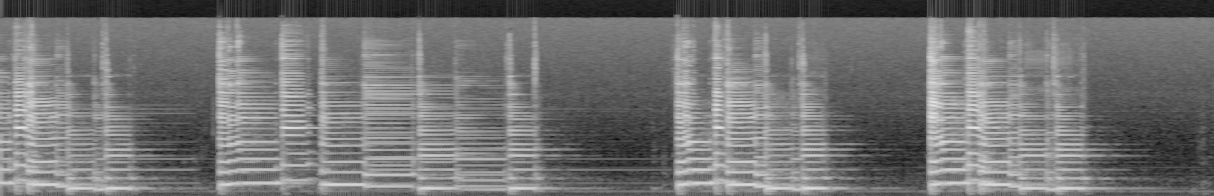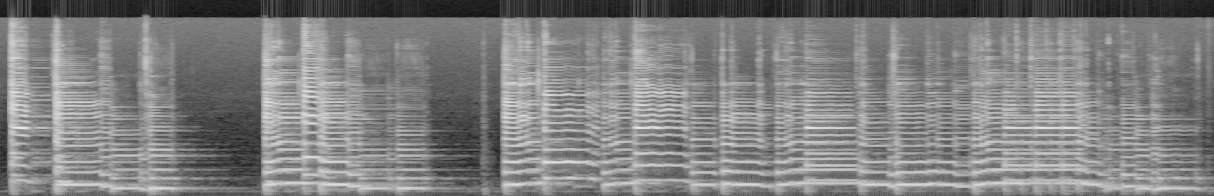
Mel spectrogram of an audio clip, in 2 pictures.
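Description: Semi-hollow electric guitar playing short improvised blues licks in E, with sliding notes and pull-offs to open strings. The phrases come one after another with brief pauses between them, and the last and longest runs from about two-thirds of the way in to the end.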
